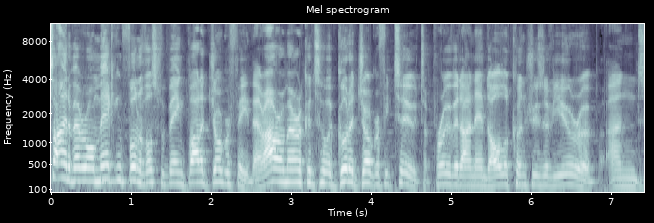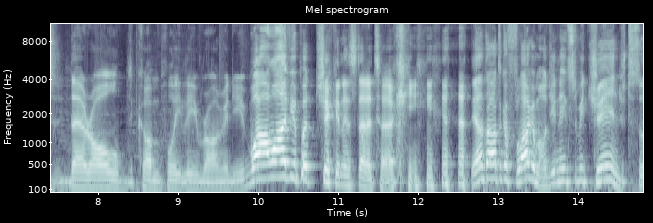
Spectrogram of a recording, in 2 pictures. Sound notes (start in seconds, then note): 11.7 laughing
